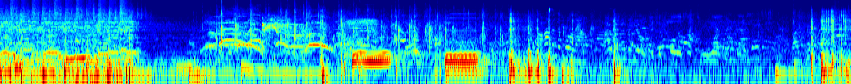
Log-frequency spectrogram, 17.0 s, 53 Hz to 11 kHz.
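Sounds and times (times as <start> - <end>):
loud guitar and bass chords: 0.0 - 8.1, 8.8 - 10.0
crowd voices: 0.0 - 17.0.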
